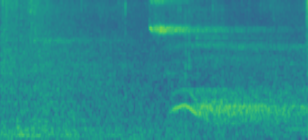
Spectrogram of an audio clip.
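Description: A basketball being dribbled on a sports-hall court, with a long sneaker squeak that starts a little past halfway with a quick bend in pitch, over players' voices.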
